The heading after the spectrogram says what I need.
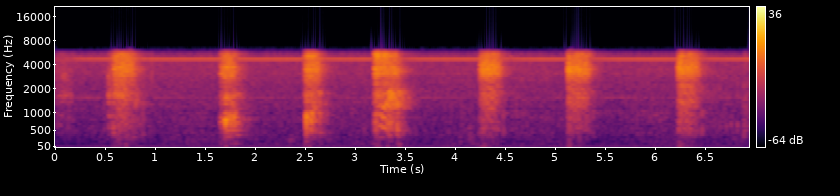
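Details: Cough.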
